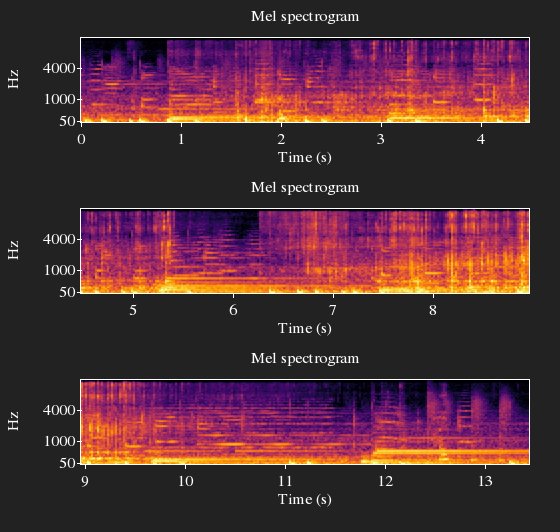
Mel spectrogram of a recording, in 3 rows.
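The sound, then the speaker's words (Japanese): Hot water is poured, about 300 cc each, into bancha with kishimame beans and into habu tea, a soft steady liquid trickle under faint tonal background music. “熱々の湯が目の前に、ありますのでこれを 300cc ずつぐらい、入れていきたいと思います。”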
